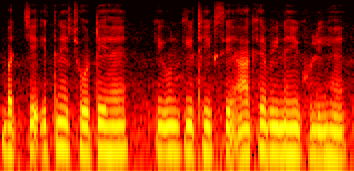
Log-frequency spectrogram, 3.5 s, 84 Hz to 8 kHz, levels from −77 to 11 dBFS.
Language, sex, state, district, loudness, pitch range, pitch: Hindi, male, Uttar Pradesh, Lalitpur, -17 LUFS, 130-140 Hz, 135 Hz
